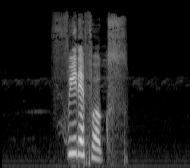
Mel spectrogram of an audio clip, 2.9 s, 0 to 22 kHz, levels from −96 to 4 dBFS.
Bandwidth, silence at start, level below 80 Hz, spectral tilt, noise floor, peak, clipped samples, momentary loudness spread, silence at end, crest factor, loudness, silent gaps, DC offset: 16 kHz; 1 s; -72 dBFS; -1 dB/octave; -74 dBFS; -2 dBFS; under 0.1%; 20 LU; 1.05 s; 24 dB; -20 LUFS; none; under 0.1%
